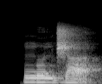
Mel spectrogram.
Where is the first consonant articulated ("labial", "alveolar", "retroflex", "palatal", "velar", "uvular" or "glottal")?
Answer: velar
